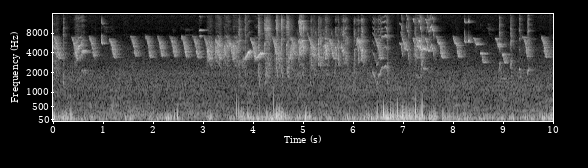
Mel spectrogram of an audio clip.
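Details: Juvenile saffron finch, four months old, heading into nest moult and keen to sing: fast series of high descending chirps, repeated several times a second, over loud low thumping and handling noise.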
